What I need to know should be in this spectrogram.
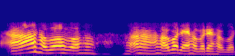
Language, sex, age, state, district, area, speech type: Assamese, female, 60+, Assam, Morigaon, rural, conversation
